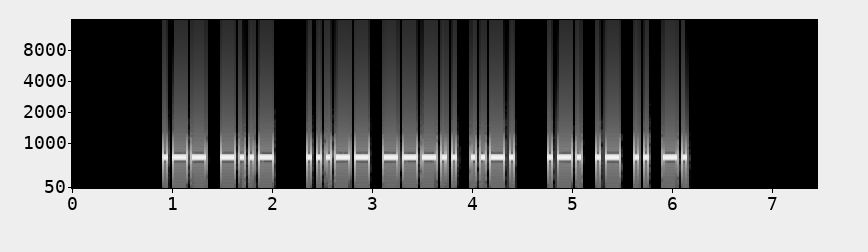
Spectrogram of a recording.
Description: Morse code, heard as a keyed tone, about 25 wpm, 700 Hz. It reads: WX 38F RAIN
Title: Practice QSO - Exchange 2 - Info - 25wpm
